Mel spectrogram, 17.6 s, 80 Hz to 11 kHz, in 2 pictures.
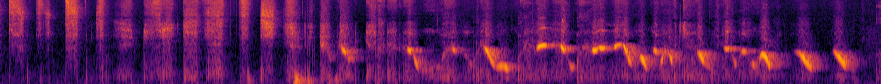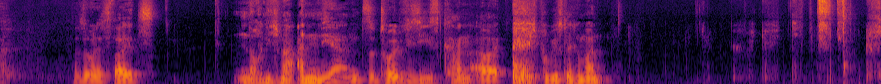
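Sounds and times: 
speech: 2.9s - 3.8s, 9.6s - 10.4s, 11.2s - 15.0s
person whistling an imitation of blackcap song: 3.3s - 8.6s.

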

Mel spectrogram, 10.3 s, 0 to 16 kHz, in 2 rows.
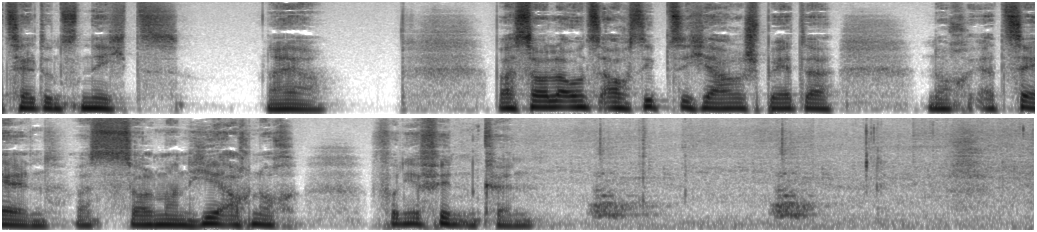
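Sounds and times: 
speech: 0.0s - 8.0s
dog barking after being woken by a former churchyard: 8.0s - 9.5s
small clicks: 8.2s - 8.7s, 9.4s - 10.3s.

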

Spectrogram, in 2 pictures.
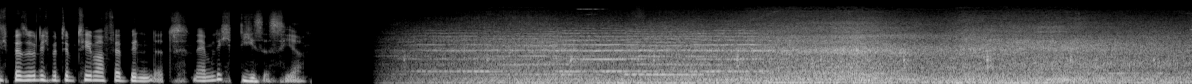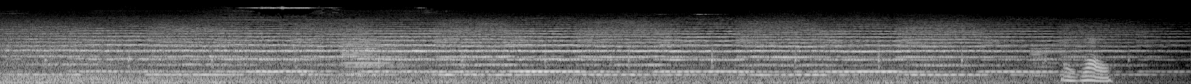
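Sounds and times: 
speech: 0.0s - 3.2s, 22.8s - 23.2s
siren wailing: 3.8s - 9.6s, 11.0s - 23.8s
city traffic rumble: 3.8s - 23.8s.

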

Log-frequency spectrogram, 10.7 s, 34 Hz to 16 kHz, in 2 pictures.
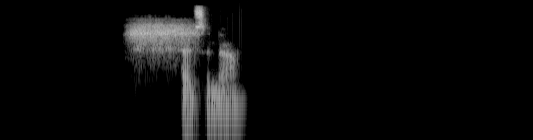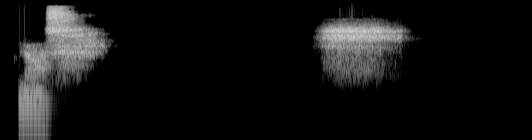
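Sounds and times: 
slow deliberate breathing during breathing exercise: 1.2s - 1.8s, 8.5s - 9.6s
speech: 1.2s - 2.5s, 5.5s - 6.2s.

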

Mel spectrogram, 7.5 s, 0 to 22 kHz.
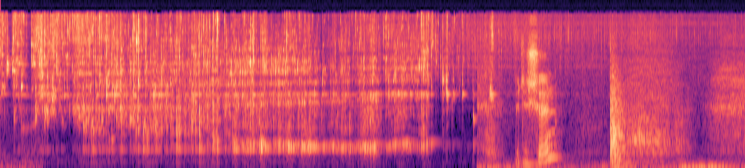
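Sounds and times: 
water being poured into a glass: 0.0s - 5.0s
speech: 5.2s - 6.2s.

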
